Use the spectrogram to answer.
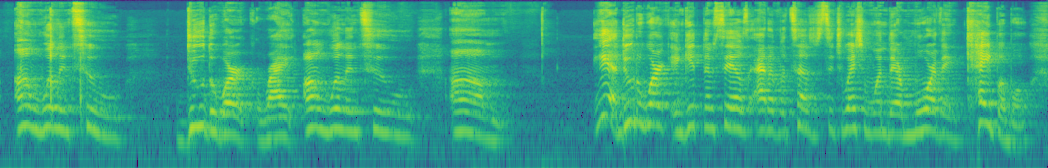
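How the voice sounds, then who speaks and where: Against noticeable background noise, a woman with a fairly high pitch speaks at a fairly slow pace with lively intonation. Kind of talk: sermon-style evangelistic message to camera. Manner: conversational, earnest, fluent with filler words.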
